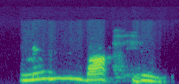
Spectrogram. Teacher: নুন সাকিনের পরে বা এসেছে, তাই নুন সাকিনকে মিম দ্বারা পরিবর্তন করে এক আলিফ পরিমাণ গুণনা সহ পড়তে হবে। একে ইকলাব বলে।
